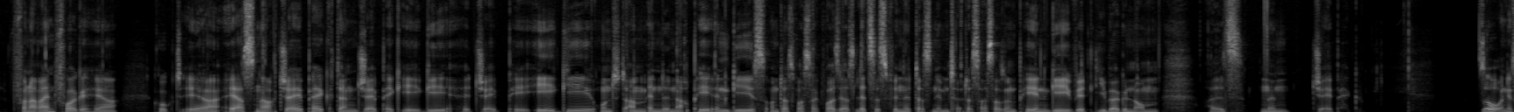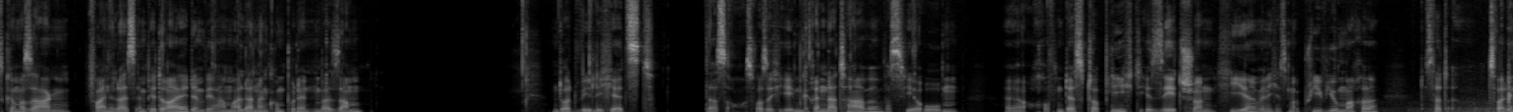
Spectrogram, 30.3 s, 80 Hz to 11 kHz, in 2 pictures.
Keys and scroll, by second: 26.7 space.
